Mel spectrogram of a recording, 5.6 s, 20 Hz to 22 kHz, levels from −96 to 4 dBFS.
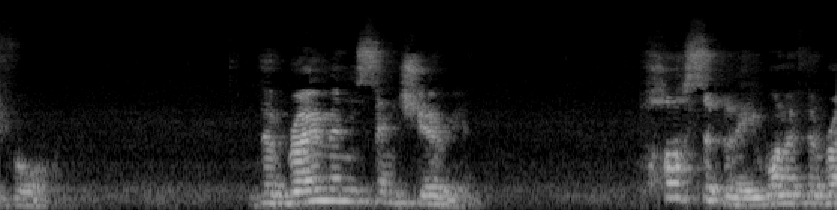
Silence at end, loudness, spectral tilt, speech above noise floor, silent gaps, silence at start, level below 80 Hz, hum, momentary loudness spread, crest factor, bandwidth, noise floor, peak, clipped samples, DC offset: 0 s; -31 LUFS; -5 dB/octave; 36 dB; none; 0 s; -72 dBFS; none; 16 LU; 20 dB; 11 kHz; -66 dBFS; -14 dBFS; under 0.1%; under 0.1%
